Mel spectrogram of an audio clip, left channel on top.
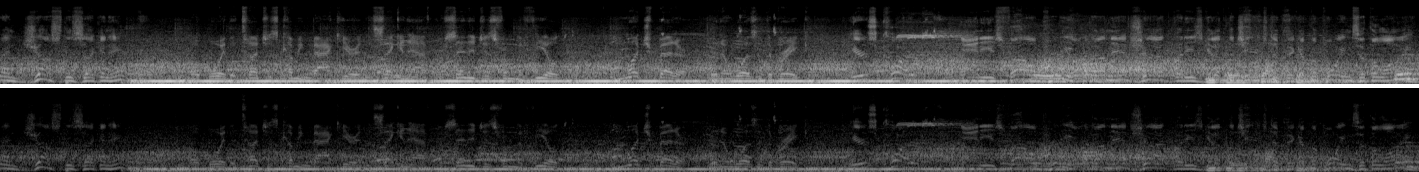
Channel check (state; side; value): quieter; right; 15.9 dB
